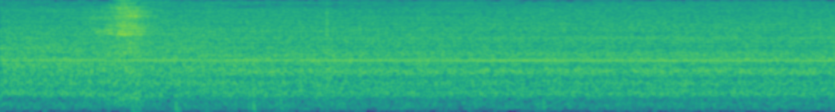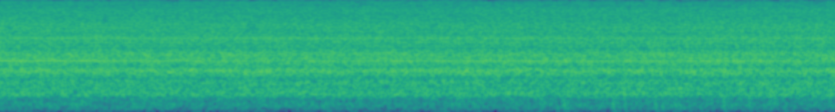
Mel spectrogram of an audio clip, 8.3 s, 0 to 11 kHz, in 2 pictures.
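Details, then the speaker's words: PS4 Pro fan heard loading a game right after start-up, before cleaning. A constant rushing roar of air with a faint high whine that gets even louder, a fan straining through a dust-clogged heatsink. "alright here goes you can hear how loud it gets it gets even louder"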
